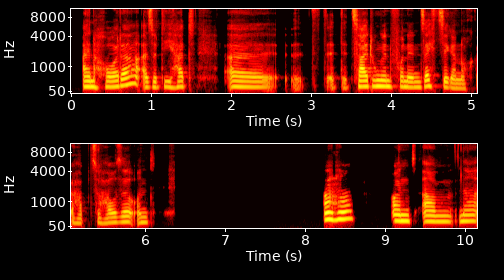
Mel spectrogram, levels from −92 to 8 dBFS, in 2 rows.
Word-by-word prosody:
Ein 175 -2 +2
Horder, 215 +9 +2
also, 165 0 0
die 165 0 -5
hat, 175 +1 -4 0.4
äh, 175 -2 -1 0.7
d - - -7
d - - -13
Zeitungen 190 +1 +3
von 180 0 -5
den 165 -1 0
60ern 185 -6 -1
noch 135 -1 -9
gehabt 135 -1 -10
zu 145 -2 -6
Hause 160 +3 -1
und 160 +2 -7 2.1
Mhm. 250 +3 +6 0.5
Und, 200 -1 +3
ähm, 185 -1 +1
ne, 195 +1 -1
180 Hz, 125 wpm, -24 LUFS, 165-195 Hz, 2.1 s, Mhm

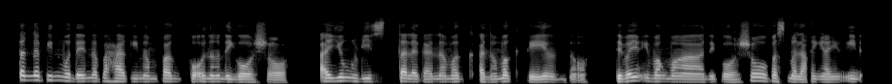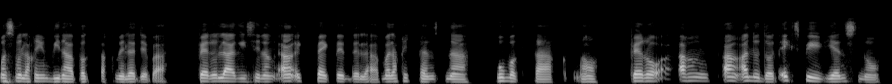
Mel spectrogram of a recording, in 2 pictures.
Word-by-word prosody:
tanggapin 200 -2 +1
mo 165 - +2
din 145 0 +1
na - - -1
bahagi 140 -1 -1
ng 135 -1 -3
pagbuo 135 -1 +1
ng 135 -1 0
negosyo 120 -4 +1 0.3
ay 150 +3 +4
'yung 155 -3 -2
risk 140 +1 -4
talaga 135 -3 +3
na 135 +1 -2
mag-ano, 135 -1 -1
mag-failed 125 -3 0
'no. 115 0 -5 0.2
'Di 140 - +6
ba, 155 - +6
'yung 175 -2 +1
ibang 140 -1 0
mga 125 -2 +2
negosyo 120 +6 0
mas 145 -2 0
malaki 125 0 0
nga 120 - +1
'yung 120 0 -4
in 135 -1 -1 0.4
mas 145 - +2
malaki 145 0 +2
'yung 140 - -5
binabagsak 130 -2 0
nila, 130 0 +2
'di - - 0
ba? - - -2 0.3
Pero 150 0 +3
lagi 140 -2 +3
silang 140 -3 -2
ang 155 0 +4
expected 145 -2 0
nila 125 0 -1
malaki 140 +3 -1
chance 130 -1 -2
na 120 -3 +1 0.3
bumagsak 125 -6 0 0.2
'no, 125 +1 0 0.4
pero 155 -1 +4 0.2
ang 170 -2 0
ang 175 - +4
ano 170 -1 +3
do'n 130 -4 0
experience, 140 -6 +1
'no. 110 -2 -4
135 Hz, 180 wpm, -24 LUFS, 125-150 Hz, 0.4 s, Di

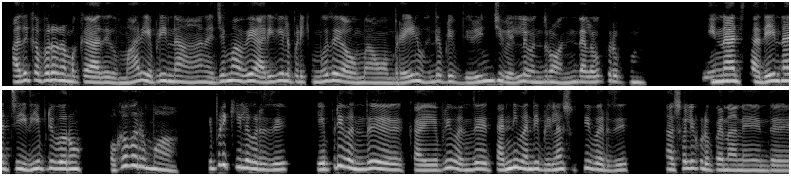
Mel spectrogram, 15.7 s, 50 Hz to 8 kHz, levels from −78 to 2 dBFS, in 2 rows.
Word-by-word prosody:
அதுக்கப்புறம் 255 +2 +1
நமக்கு 205 -2 -2
அது 180 0 -1 0.2
மாறி 230 +6 -1
எப்படின்னா, 210 0 0 0.3
நிஜமாவே 230 +5 +1
அறிவியல் 215 +3 -1
படிக்கும்போது 200 +5 -1
அவன் 175 -1 -2
அவன் 165 -1 -3
பிரெயின் 205 +8 +1
வந்து 210 +4 -3
அப்படியே 205 -3 -4
விரிஞ்சி 230 +7 +1
வெளிய 205 +6 -1
வந்துரும், 185 -1 -2
அந்த 190 +4 -3
அளவுக்கு 205 +4 -4
இருக்கும். 180 -2 -5 0.7
என்னாச்சு? 225 +1 +4
அதே 200 +4 +4
என்னாச்சு? 235 0 +2
இது 215 - 0
எப்படி 245 +1 -1
வரும்? 230 -1 +3 0.3
புகை 330 - -1
வருமா? 245 -10 +2 0.5
எப்படி 375 +10 +1
கீழே 275 -3 +2
வருது? 205 -1 0 0.4
எப்படி 330 +11 0
வந்து 225 +2 +3 0.6
எப்படி 260 +9 -2
வந்து 200 +4 0 0.2
தண்ணி 240 +8 +5
வந்து 225 +1 +4
இப்படிலாம் 210 +4 -1
சுத்தி 190 +8 -5
வருது? 185 -1 -2 0.4
நான் 210 -2 -1
சொல்லிக் 250 +1 0
கொடுப்பேன் 200 -3 -1
நானு, 185 -1 -1 0.2
இந்த 175 +1 -4
210 Hz, 170 wpm, -23 LUFS, 190-235 Hz, 0.7 s, தண்ணி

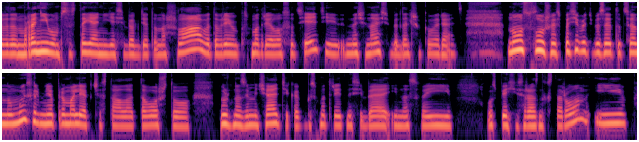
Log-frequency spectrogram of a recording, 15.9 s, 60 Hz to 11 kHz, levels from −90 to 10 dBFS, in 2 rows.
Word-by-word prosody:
этом 200 -1 +2
ранимом 230 -1 +6
состоянии 205 0 0
я 195 - -2
себя 195 +1 -5
где-то 190 +1 -6
нашла, 230 +8 +2
в - - -1
это 195 -2 -2
время 200 0 -1
посмотрела 200 -1 -3
соцсети 225 +6 -3
и 200 -2 -4
начинаю 210 +2 -1
себя 210 -1 -7
дальше 200 +1 -7
ковырять. 200 0 -6 0.5
Ну, 260 +4 +9
слушай, 250 -4 +5
спасибо 240 +4 +1
тебе 220 0 -1
за 220 +1 +2
эту 215 -1 -1
ценную 220 0 +2
мысль. 265 +1 +3
Мне 225 0 +2
прямо 220 +1 +1
легче 200 -2 0
стало 185 -1 -4
от 185 +1 -11
того, 195 +1 -1
что 180 -2 -5 0.4
нужно 210 -2 +2
замечать 205 +2 0
и - - -6
как 185 -1 -6
бы 190 0 -12
смотреть 195 -1 -5
на 195 - -3
себя, 195 0 -2
и 195 +2 -6
на 190 0 -3
свои 195 0 -2 0.4
успехи 200 -2 -2
с 180 - -17
разных 190 0 -1
сторон. 240 +10 -2
И 230 0 0
205 Hz, 180 wpm, -21 LUFS, 195-220 Hz, 0.5 s, Ну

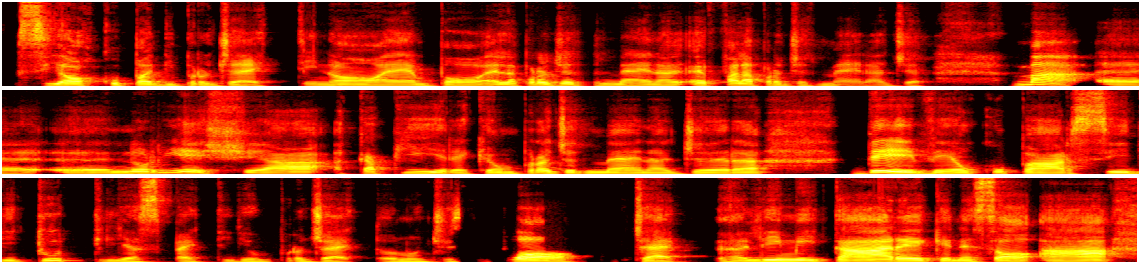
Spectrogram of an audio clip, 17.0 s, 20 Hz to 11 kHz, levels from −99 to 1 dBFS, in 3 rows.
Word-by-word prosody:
si 175 - -4
occupa 170 -1 +2
di 135 -3 -11
progetti, 115 -5 -7
no, 150 +2 -3
è 140 0 -1
un 145 0 -8
po' 140 -2 -3
è - - -1
la 170 - -1
project 175 -2 -4
mana 145 -1 -5
e 185 +1 -3
fa 195 - -2
la 175 - +2
project 145 -5 -10
manager. 120 0 -13 0.4
Ma, 230 +2 +2 0.2
ehm 150 -2 -5 0.3
ehm, 155 - -5
non 195 +3 0
riesce 190 -7 -3
a 165 +1 +1
capire 170 -5 -4
che 165 - -12
un 150 -1 -6
project 170 0 -2
manager 140 0 -3 0.4
deve 160 -5 +7
occuparsi 150 -2 -1
di 135 -3 -11
tutti 220 -4 -6
gli 130 - -6
aspetti 130 +1 -7
di 125 - -13
un 120 -1 -11
progetto, 125 0 -7
non 125 0 -9
ci 125 - -12
si 125 - -9
può 170 -7 +4 0.3
cioè, 385 0 -2
eh, - - -8
limitare, 165 +2 +6
che 160 -2 -2
ne 150 - -3
so, 145 0 +3
a, 155 +2 +5
155 Hz, 170 wpm, -22 LUFS, 140-170 Hz, 0.4 s, deve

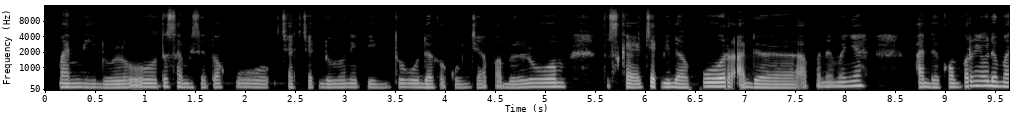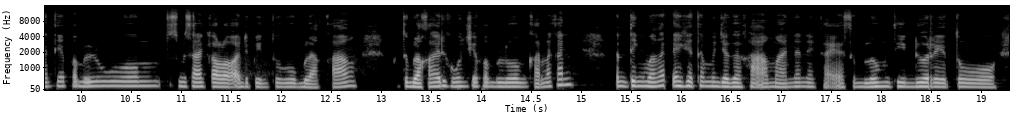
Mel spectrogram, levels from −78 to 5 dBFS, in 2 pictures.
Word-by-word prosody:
mandi 155 -2 -1
dulu, 145 +3 0
terus 170 +1 -2
habis 155 -1 -4
itu 150 - -11
aku 155 -1 -6 0.2
cek-cek 145 -1 -7
dulu 150 0 -4
nih 155 - -3
pintu 145 +2 -7 0.2
udah 145 -1 -1
kekunci 140 +1 -8
apa - - -7
belum. 165 +5 0 0.4
Terus - - -1
kayak 150 -1 0
cek 175 -1 +3
di 165 - 0
dapur 180 +4 +3
ada, 135 -3 0
apa - - -8
namanya, 185 +3 -1 0.5
ada 155 -2 0
kompor 165 +4 0
yang 210 0 +3
udah 200 - +5
mati 190 +2 -1
apa - - -4
belum? 200 +1 0
Terus 255 - -5
misalnya 180 -1 +2
kalau 165 -2 +6
ada 170 0 +1
pintu 165 0 -3 0.2
belakang, 155 +4 0 0.4
pintu 185 0 -4
belakangnya 175 +2 +5
dikunci 185 +1 0
apa 180 0 0
belum? 175 -1 +2
Karena 160 +4 -1
kan 245 +1 +2 0.4
penting 195 +1 +2
banget 195 +3 +4
ya - - +6
kita 195 +1 -1
menjaga 180 -2 +4
keamanan 165 +1 0
ya - - -4
Kak - - -4
ya, - - -1
sebelum 170 +3 +1
tidur 175 0 +3
itu. 160 -2 +1
170 Hz, 170 wpm, -24 LUFS, 155-185 Hz, 0.5 s, kalau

